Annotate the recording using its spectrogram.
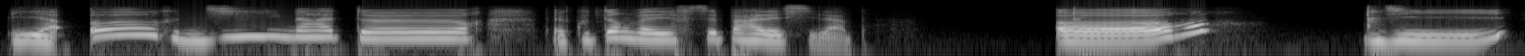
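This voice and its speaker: A woman teaching a first-grade phonics lesson, speaking slowly and articulating syllables clearly, encouraging young pupils. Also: on the high side, animated, darkish tone, dull audio. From Arabic-speaking background.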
